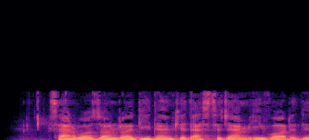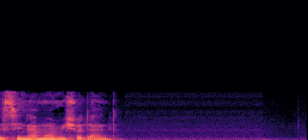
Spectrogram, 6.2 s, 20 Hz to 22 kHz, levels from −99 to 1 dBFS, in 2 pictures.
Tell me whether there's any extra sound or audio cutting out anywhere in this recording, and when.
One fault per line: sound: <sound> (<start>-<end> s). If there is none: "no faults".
no faults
